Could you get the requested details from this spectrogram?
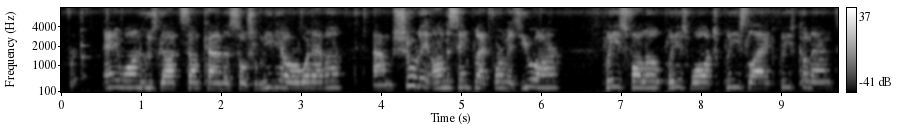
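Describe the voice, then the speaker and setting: Speaking at a moderate pace in a steady, high-sitting voice, this Austrian-accented man rambles through a cooking livestream, repeating words and talking to himself. The audio quality is poor.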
